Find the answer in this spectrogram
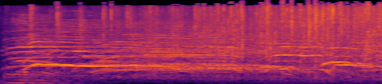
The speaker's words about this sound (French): Les salariés applaudissent unanimement.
